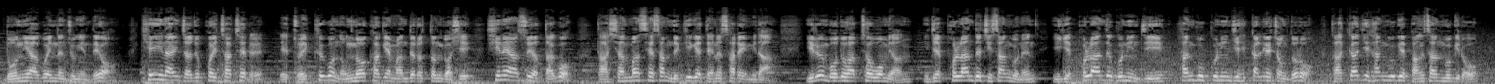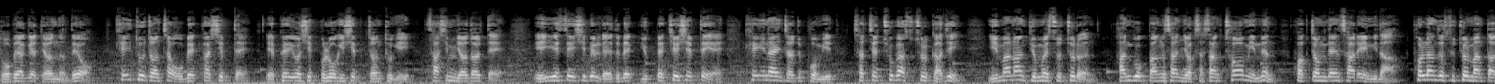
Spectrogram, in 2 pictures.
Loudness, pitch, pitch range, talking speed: -15 LUFS, 170 Hz, 140-190 Hz, 360 characters per minute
